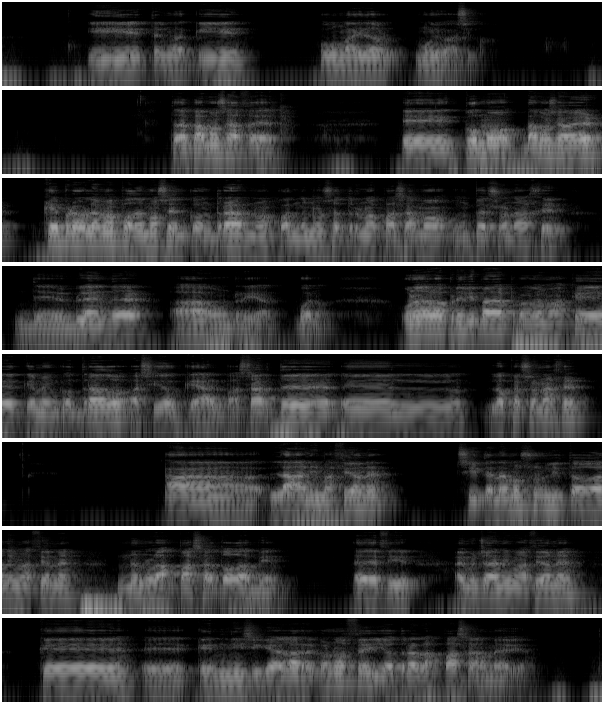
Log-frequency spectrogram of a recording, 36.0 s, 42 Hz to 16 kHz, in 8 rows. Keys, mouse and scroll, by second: 0.5 click, 6.6-8.2 middle drag, 8.2 click, 9.0-25.3 middle drag, 25.3 click, 27.1 Escape.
